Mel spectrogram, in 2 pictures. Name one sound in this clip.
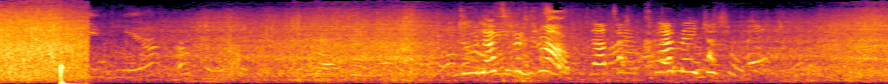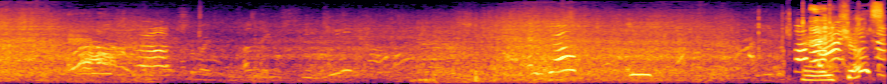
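Young children talk and shout excitedly nearby.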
